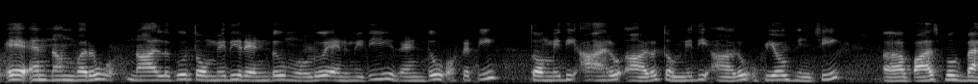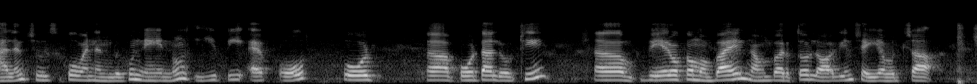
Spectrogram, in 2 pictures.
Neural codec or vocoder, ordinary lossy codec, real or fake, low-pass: codec, 16 kHz, 0.8 kbps, ZipCodec; none; fake; 7.2 kHz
